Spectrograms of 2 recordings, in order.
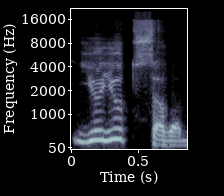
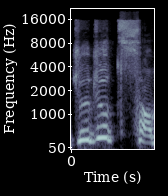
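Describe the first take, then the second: First: The word begins with a Y sound. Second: The word begins with a J sound. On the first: The speaker calls it right. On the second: The speaker calls it wrong. "যুজুৎসব নয়"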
